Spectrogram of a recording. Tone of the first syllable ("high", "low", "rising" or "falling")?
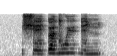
low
